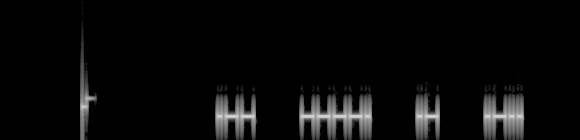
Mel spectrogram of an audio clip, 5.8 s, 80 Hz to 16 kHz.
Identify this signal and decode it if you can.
Morse code, heard as a keyed tone, about 30 wpm, spaced as for 14 wpm, 700 Hz. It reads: W9AL
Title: USA Call Signs - 4x Character Spacing - 30wpm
